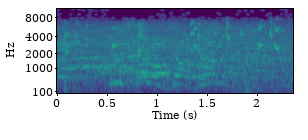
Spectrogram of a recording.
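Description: Basketball dribbled on a hardwood court, with a couple of ball knocks and many short sneaker squeaks as players cut, over steady arena crowd noise.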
